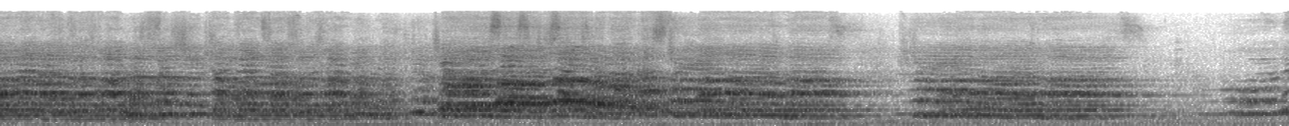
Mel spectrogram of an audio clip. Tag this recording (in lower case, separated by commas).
choir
